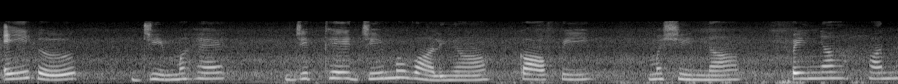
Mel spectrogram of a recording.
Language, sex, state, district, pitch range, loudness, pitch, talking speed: Punjabi, female, Punjab, Kapurthala, 225-275 Hz, -19 LUFS, 250 Hz, 65 wpm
